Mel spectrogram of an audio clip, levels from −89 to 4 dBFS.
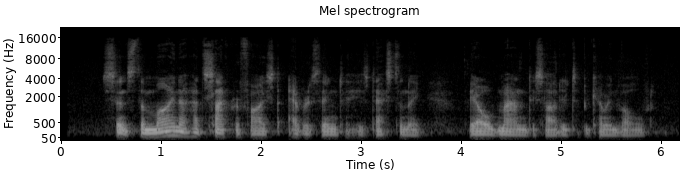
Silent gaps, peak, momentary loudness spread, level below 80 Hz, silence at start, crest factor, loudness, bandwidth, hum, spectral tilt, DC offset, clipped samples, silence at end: none; -20 dBFS; 11 LU; -82 dBFS; 0.4 s; 20 dB; -41 LUFS; 16 kHz; none; -5 dB/octave; under 0.1%; under 0.1%; 0.25 s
